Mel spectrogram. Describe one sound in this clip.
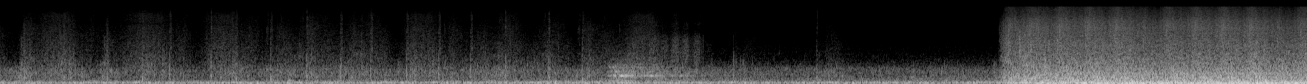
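Lava rumbles with a low, steady roar.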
